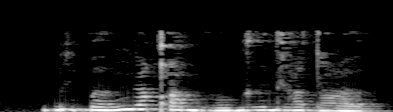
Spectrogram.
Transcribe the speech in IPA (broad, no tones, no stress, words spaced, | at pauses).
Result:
ɓiɓɐ ŋɨqʼu bʱoɡʱɨdʱi dˤɐ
